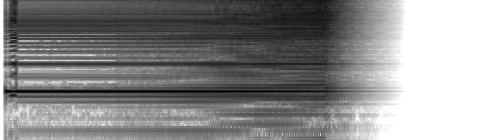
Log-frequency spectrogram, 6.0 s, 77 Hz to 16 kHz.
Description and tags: Harsh FM World 8
ΑΤΤΕΝΤΙΟΝ: really harsh noises! Lower your volume!
Harsh, metallic, industrial sample, 2 bars long at 120 bpm with a little release, dry. Created with a Yamaha DX-100
120-bpm, 2-bars, DX-100, FM-synthesis, Harsh, industrial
